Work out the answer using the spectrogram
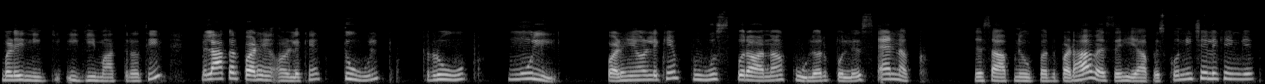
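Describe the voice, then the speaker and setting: A woman teacher slowly walking young children through a Hindi workbook lesson, sounding out syllables clearly one by one. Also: mid-range voice, muffled recording. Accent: Indian Hindi.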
